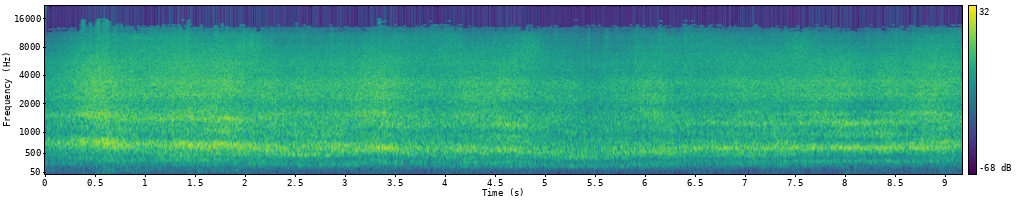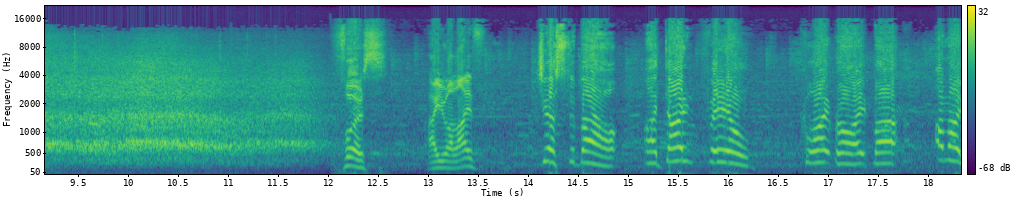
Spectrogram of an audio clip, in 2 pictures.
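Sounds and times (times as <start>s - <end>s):
large football crowd chanting: 0.0s - 12.1s
speech: 12.2s - 18.3s.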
